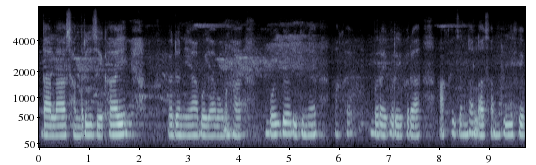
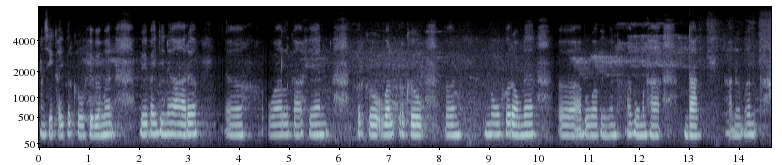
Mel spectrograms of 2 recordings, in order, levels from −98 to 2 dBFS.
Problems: constant background noise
